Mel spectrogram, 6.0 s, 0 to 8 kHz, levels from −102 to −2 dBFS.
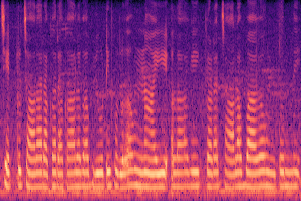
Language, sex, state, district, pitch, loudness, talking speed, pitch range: Telugu, female, Andhra Pradesh, Sri Satya Sai, 215 Hz, -15 LUFS, 110 wpm, 210-220 Hz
